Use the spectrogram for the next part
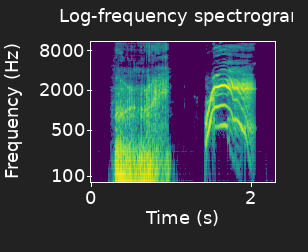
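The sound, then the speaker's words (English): A wild boar gives a rough, breathy snort, then after a short pause a loud voiced grunt that rises and falls in pitch. Two separate sounds with no talking. “In fact, his toe was just breaking the surface of the water when he heard a snort and a grunt.”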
